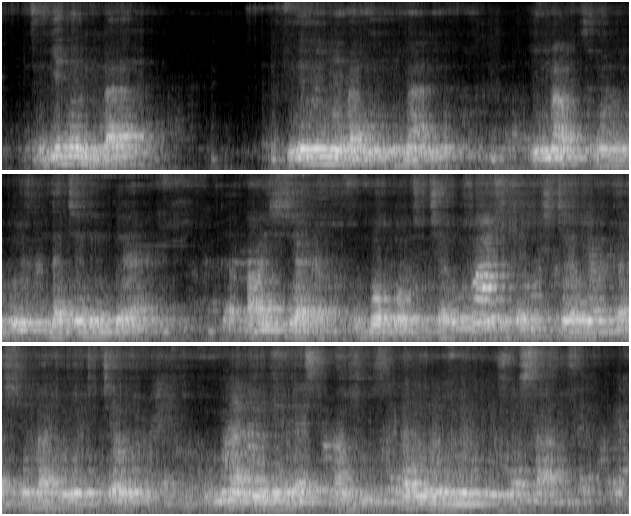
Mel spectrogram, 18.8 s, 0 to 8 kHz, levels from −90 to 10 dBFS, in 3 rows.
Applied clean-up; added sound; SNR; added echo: neural separator model SepFormer DNS4.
